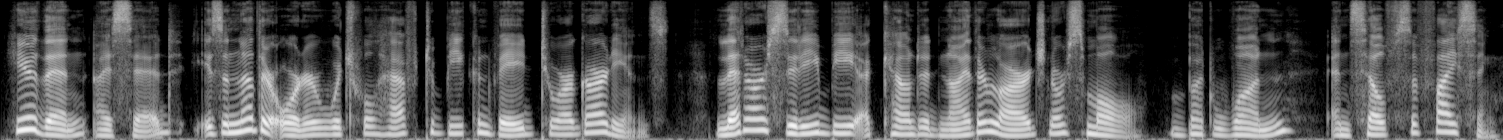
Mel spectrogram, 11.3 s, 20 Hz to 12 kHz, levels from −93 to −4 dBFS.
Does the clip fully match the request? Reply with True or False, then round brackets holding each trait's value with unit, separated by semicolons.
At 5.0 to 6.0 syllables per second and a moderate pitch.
False (4.2 syllables/s; 175 Hz)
